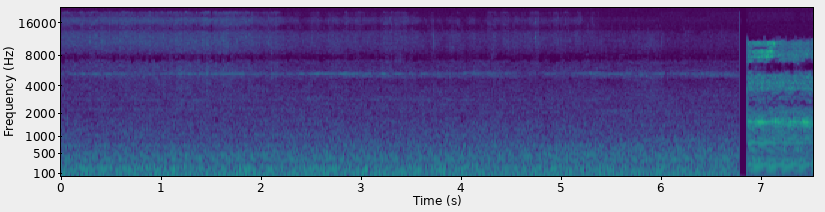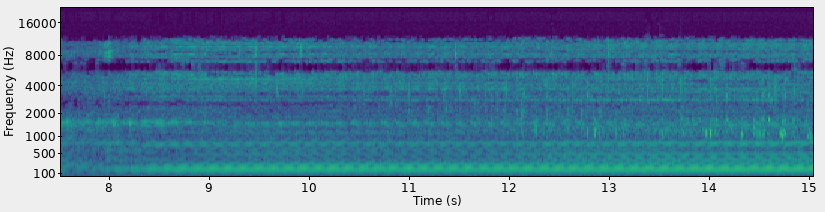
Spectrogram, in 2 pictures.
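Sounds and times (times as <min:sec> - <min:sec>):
espresso machine pump buzzing: 0:06.8 - 0:15.0.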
